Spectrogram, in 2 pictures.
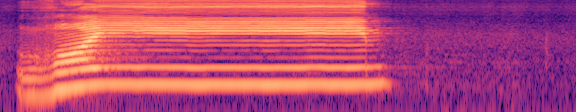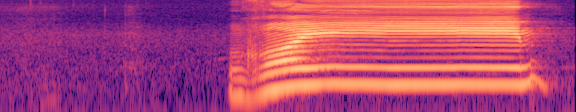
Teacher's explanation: حلق کے اوپر والے حصے سے ادا کریں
